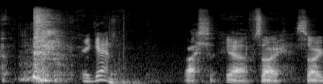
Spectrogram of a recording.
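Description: A sudden sneeze bursts out near the start, loud and close, followed by a brief pause before several people resume talking in quick conversational phrases.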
